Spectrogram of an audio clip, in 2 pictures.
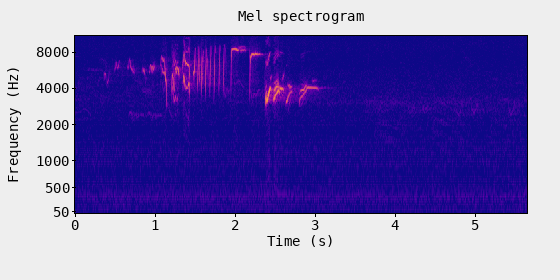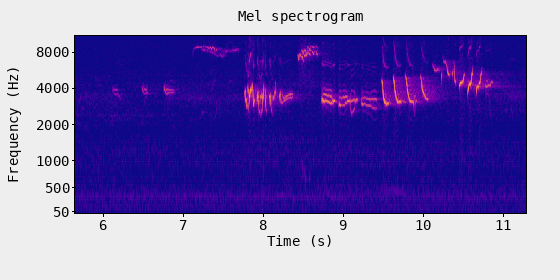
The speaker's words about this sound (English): The robin is one of the most familiar birds of the UK, regularly visiting gardens. Robins are also common in parks, scrub and woodland, making their presence known with a loud, territorial song.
